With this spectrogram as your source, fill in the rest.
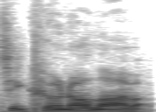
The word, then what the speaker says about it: Tikun Olam: I say it correctly tun Alam thank you tun Alam um well it's a miracle yeah it really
